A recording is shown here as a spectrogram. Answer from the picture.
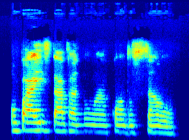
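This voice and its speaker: A woman speaking at a very slow pace. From Brazil, interior of Pernambuco. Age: 70s. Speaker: retired professor and nurse-midwife. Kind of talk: interview conversation.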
